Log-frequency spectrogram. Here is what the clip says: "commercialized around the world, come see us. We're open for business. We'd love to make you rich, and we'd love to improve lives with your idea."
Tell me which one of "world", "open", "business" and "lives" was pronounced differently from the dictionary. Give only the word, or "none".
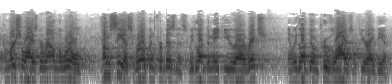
none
